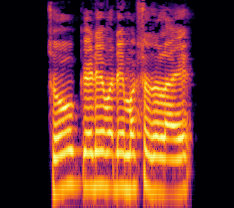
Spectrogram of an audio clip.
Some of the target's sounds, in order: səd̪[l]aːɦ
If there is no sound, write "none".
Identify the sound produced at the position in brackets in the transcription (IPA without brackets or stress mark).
l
